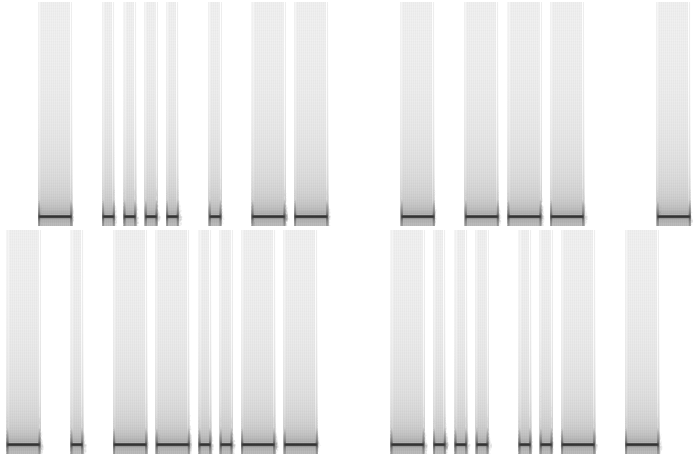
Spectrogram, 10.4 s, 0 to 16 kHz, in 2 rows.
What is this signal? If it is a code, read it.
Morse code, heard as a keyed tone, about 15 wpm, 700 Hz. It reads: THEM TO ME, BUT
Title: Sentences from Top 1500 Words 15wpm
